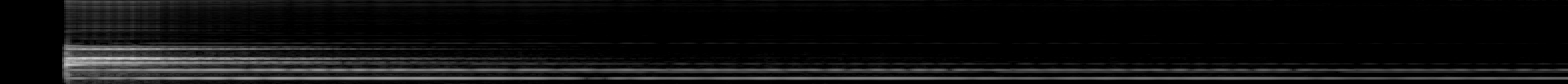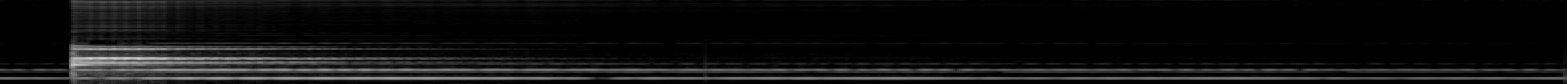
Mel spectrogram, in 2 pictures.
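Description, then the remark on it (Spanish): A bell is struck twice, about twelve seconds apart, during a one-minute relaxation exercise, each strike leaving a long, steady ringing tone that slowly fades. No voices, just the sustained resonant hum. “Escucharás una campana, no abras los ojos hasta que dejes de escuchar la campana completamente.”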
